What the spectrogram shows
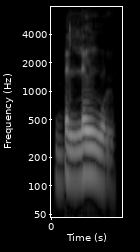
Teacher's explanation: Like in balloon, A is a schwa sound.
